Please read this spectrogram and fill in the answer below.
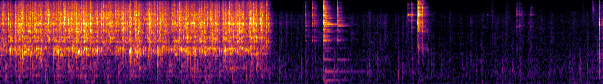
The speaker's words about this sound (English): Yeah, I'm not sure, but we put it into a shaker and then we put some ice in there and we stir it. We don't shake it.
